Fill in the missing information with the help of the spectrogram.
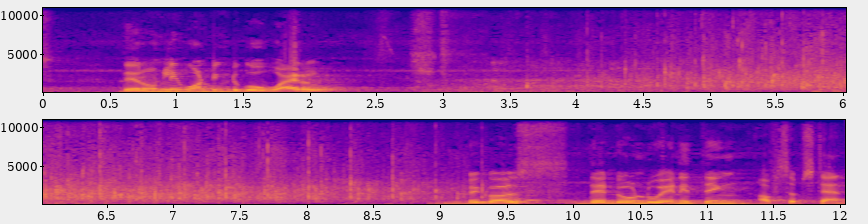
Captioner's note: laughter/Applause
